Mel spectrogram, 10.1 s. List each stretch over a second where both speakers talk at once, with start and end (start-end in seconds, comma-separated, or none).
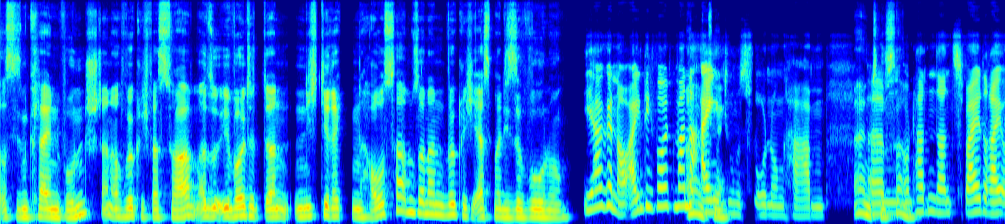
none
